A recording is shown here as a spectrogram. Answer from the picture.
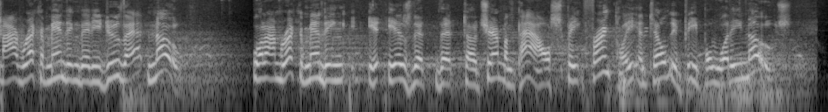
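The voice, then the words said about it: Southern American accent. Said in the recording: “that Southern accent is, ... Charm”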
